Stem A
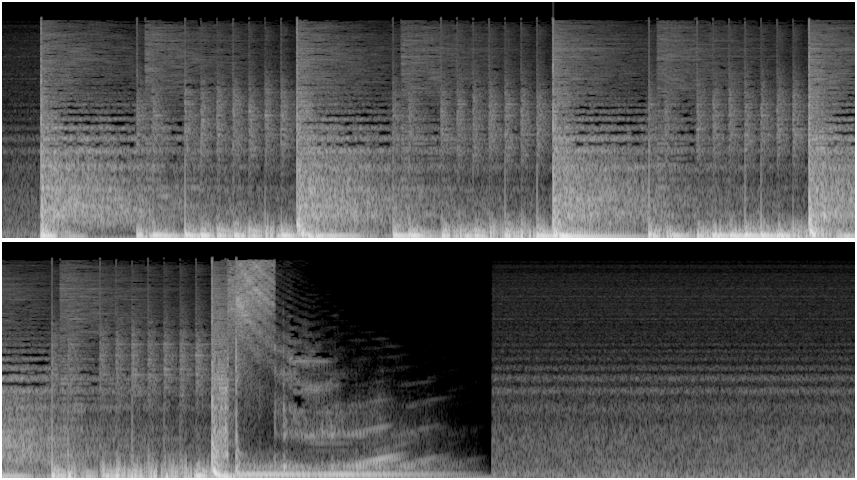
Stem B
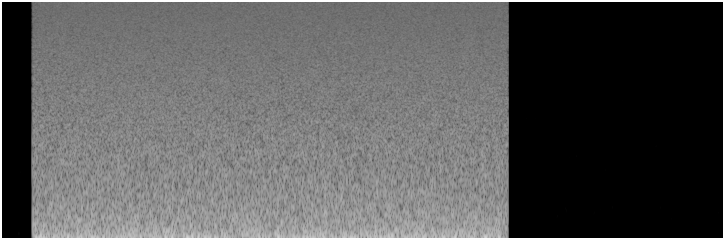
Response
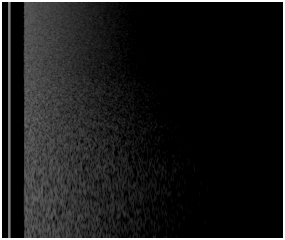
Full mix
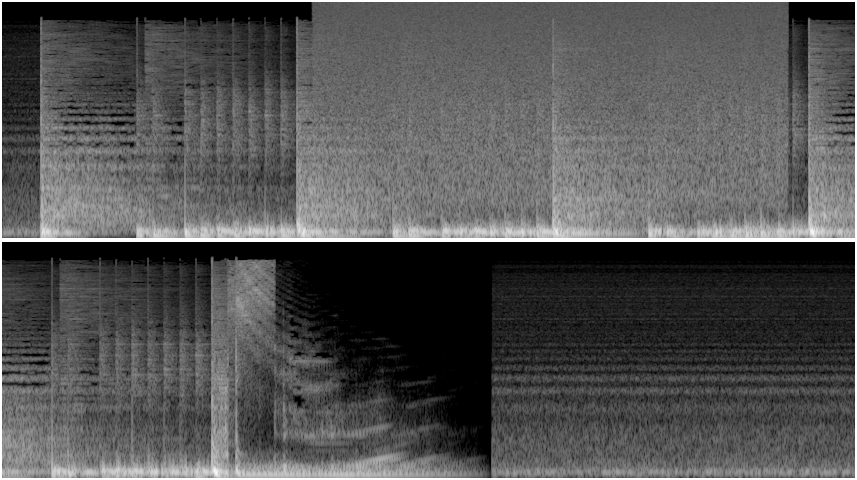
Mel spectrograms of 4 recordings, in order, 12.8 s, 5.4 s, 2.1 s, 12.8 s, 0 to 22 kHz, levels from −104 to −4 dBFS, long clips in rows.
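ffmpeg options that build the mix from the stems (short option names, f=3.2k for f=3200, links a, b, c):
-filter_complex "[0:a]highpass=71,volume=-3dB[a];[1:a]highpass=f=600:w=0.5412,highpass=f=600:w=1.3066,adelay=2100,volume=-8.5dB[b];[a][b]amix=inputs=2:normalize=0,equalizer=f=110:w=1.2:g=14"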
